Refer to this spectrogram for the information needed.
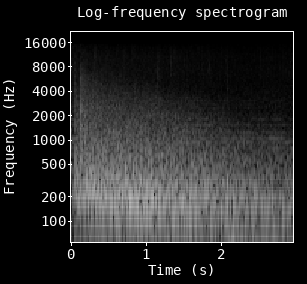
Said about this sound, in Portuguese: Esta tarde a trovoada caiu pelas encostas do céu abaixo.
